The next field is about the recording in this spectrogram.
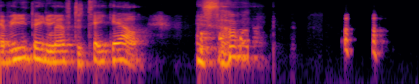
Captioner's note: laughter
